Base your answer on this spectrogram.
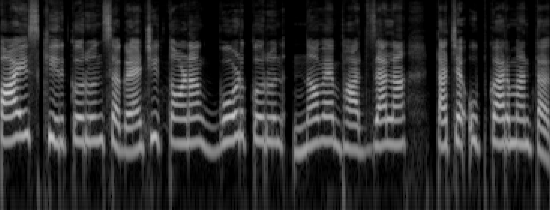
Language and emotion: Goan Konkani, neutral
